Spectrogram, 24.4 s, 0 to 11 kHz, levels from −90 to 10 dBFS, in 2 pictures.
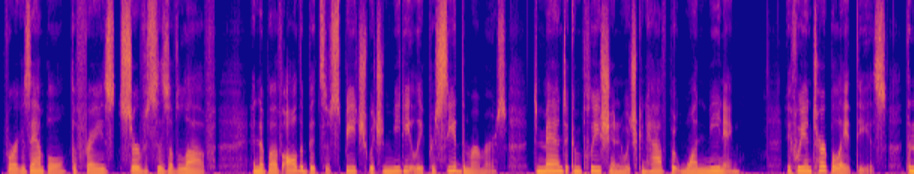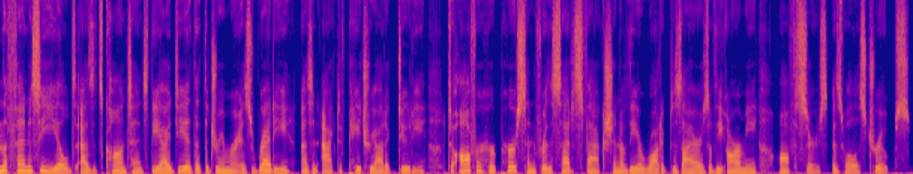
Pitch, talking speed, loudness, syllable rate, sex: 210 Hz, 175 wpm, -22 LUFS, 5.4 syllables/s, female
